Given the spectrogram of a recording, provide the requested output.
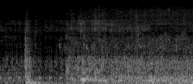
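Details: Mercury/Tohatsu 25/30 hp EFI outboard with Honda big tiller and Mercury shift cables, after install: short clip of soft, even low burble at idle over water noise, no knocks or misses; idles smoothly in gear.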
